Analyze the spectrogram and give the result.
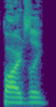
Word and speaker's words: Bardsley: And then it's just Bardsley. It's just Bardsley's fine.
